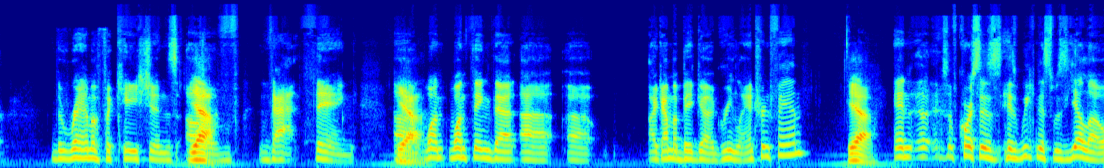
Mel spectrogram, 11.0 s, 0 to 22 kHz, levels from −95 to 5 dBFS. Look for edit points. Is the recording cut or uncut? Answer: uncut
